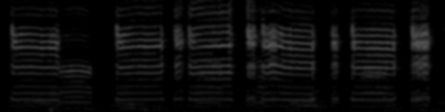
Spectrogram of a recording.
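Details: Three-week-old zebra finch chick demanding food from its mother; about seven drawn-out, nasal, harmonic-rich begging calls in quick succession, separated by short gaps.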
